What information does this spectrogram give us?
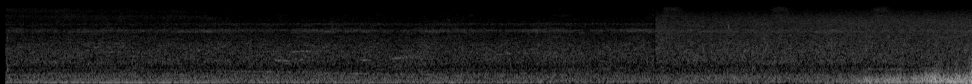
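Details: Even broadband rushing noise like wind or distant traffic, with a rumble swelling near the end and no animal calls.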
